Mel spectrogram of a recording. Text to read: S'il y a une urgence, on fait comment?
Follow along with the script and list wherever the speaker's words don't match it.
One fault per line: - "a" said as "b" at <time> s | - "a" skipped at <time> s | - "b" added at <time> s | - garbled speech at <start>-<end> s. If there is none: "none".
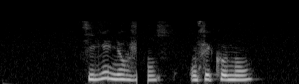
none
